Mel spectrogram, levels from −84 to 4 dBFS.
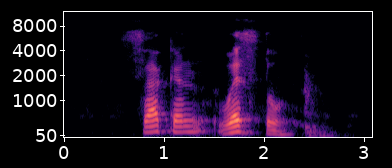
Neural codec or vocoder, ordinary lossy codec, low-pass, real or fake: codec, 16 kHz, 16 kbps, FunCodec, trained on LibriTTS, 50 frames a second; Opus, 24 kbps; 7.2 kHz; fake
